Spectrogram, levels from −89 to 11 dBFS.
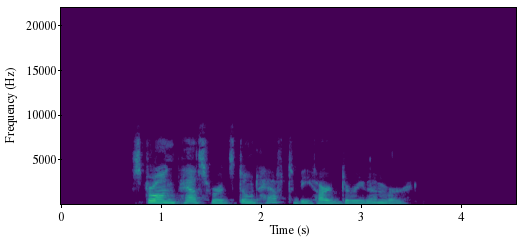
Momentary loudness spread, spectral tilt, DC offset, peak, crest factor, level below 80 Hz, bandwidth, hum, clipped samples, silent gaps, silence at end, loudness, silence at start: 15 LU; -6.5 dB/octave; under 0.1%; -12 dBFS; 22 dB; -76 dBFS; 7.8 kHz; none; under 0.1%; none; 1.1 s; -34 LUFS; 0.75 s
